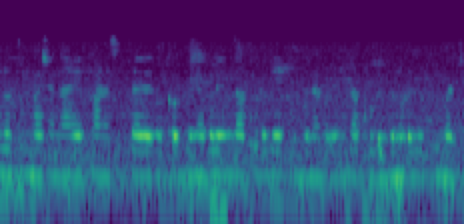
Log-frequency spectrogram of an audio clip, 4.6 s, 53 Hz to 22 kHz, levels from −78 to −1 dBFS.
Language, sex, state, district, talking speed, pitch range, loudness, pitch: Kannada, female, Karnataka, Shimoga, 155 wpm, 190-195 Hz, -34 LUFS, 190 Hz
